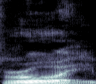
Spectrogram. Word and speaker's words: Roei: coming on it is row right I just wanted to confirm you know it's actually pronounced Roy but I get everything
